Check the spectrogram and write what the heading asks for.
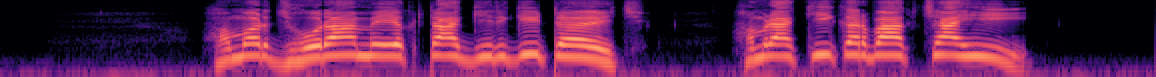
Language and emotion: Maithili, fearful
